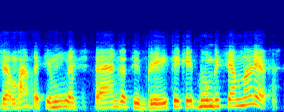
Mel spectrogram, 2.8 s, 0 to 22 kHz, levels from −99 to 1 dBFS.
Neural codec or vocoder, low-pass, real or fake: codec, 16 kHz, 1 kbps, FunCodec, trained on Chinese and English, 50 frames a second; 7.2 kHz; fake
